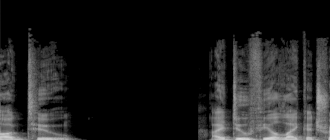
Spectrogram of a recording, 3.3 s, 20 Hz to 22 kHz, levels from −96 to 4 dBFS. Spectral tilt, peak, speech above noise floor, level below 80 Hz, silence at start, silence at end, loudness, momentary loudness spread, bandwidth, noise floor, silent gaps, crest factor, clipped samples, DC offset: -6 dB/octave; -6 dBFS; over 68 dB; -50 dBFS; 0 s; 0 s; -23 LUFS; 11 LU; 16 kHz; under -90 dBFS; 0.93-1.98 s; 18 dB; under 0.1%; under 0.1%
